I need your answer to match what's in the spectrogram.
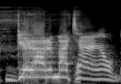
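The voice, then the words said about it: Put-on Southern accent. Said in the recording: “that was Southern accent.”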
